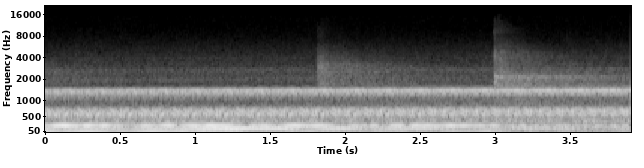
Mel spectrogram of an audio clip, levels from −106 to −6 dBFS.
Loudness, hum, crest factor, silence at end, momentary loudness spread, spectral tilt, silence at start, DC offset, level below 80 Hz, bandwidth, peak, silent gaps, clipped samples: -22 LUFS; none; 12 dB; 0 s; 7 LU; -12.5 dB/octave; 0 s; under 0.1%; -30 dBFS; 3.5 kHz; -8 dBFS; none; under 0.1%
